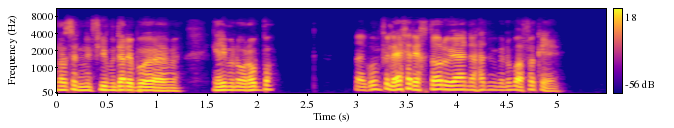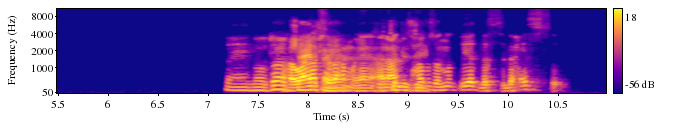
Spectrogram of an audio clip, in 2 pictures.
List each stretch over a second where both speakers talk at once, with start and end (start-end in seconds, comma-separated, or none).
7.7-9.3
